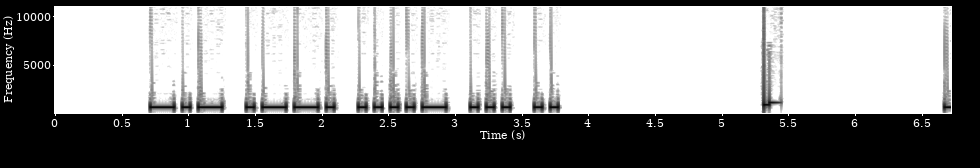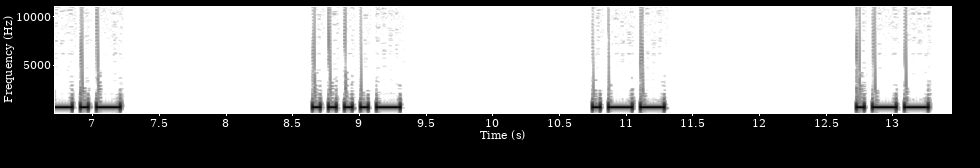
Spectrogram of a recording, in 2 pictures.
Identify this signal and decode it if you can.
Morse code, heard as a keyed tone, about 20 wpm, spaced as for 9 wpm, 700 Hz. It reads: KP4SI K4WW
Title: USA Call Signs - 8x Character Spacing - 20wpm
